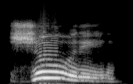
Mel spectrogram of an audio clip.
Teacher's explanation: Quando eu pronuncio júri, eu percebo que a sílaba tônica agora não é mais a última, não é juri, já vai ser a penúltima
